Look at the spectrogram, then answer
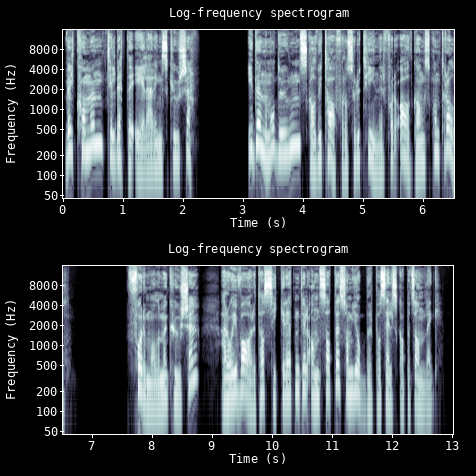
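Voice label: Norwegian elearning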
